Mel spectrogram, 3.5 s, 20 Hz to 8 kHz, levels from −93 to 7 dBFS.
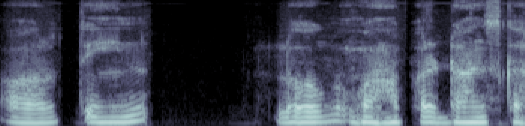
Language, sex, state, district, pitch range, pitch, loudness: Hindi, male, Madhya Pradesh, Katni, 120-130 Hz, 125 Hz, -17 LUFS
